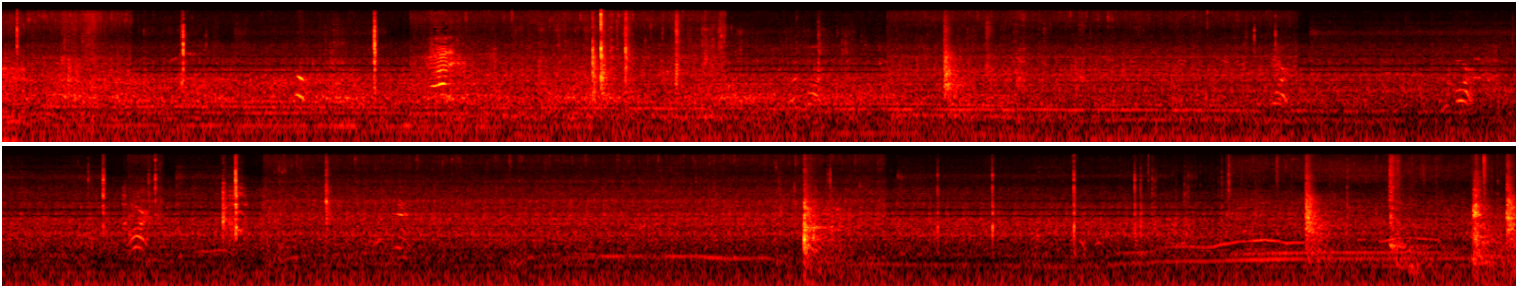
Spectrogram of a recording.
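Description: A steady low motor hum with scattered sharp knocks, the loudest a little past two-thirds of the way through.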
